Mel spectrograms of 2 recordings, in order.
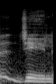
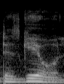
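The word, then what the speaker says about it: gaol: this इमस material world ये spelling ji ए ओ एल is also pronounce जेल एंड it means जेल दो some people pronounce गल इट इज जेल यह जो प्रकृति का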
